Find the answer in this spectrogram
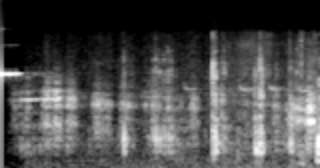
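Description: A short high-pitched squeal of feedback from a portable voice amplifier right at the start. It is followed by scattered knocks and rustles of the clip-on microphone being handled.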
